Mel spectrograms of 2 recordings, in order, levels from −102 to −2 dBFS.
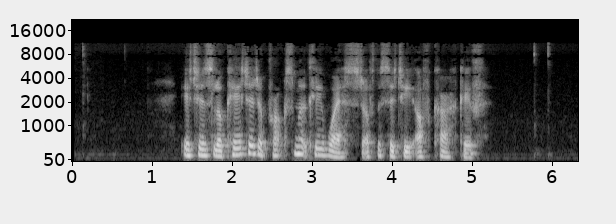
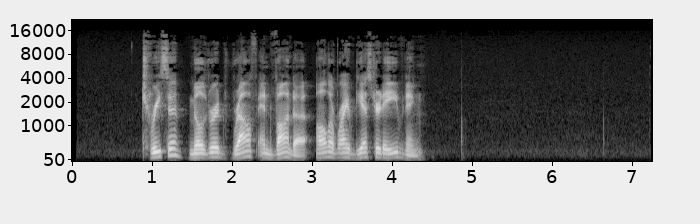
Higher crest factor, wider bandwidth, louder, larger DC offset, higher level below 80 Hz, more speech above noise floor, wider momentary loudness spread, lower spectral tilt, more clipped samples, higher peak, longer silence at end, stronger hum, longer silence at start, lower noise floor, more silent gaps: about the same, 20 dB vs 22 dB; second, 11.5 kHz vs 15.5 kHz; second, -26 LUFS vs -21 LUFS; neither; first, -64 dBFS vs -70 dBFS; about the same, 47 dB vs 48 dB; about the same, 7 LU vs 8 LU; first, -5.5 dB/octave vs -4 dB/octave; neither; second, -8 dBFS vs -2 dBFS; second, 1.15 s vs 2.9 s; neither; first, 1.4 s vs 0.9 s; first, -73 dBFS vs -69 dBFS; neither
